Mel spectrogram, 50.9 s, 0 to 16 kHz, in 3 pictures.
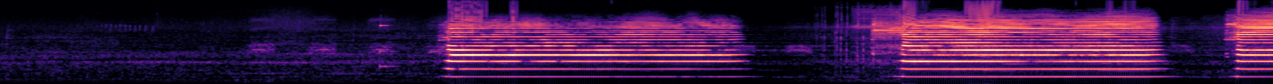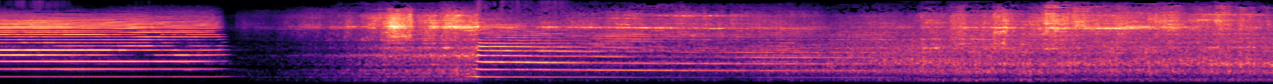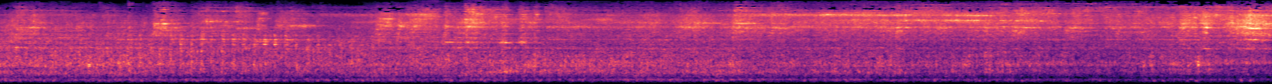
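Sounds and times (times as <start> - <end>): train coaches rumbling and clacking: 0.0 - 7.4, 10.8 - 15.1, 20.0 - 50.9
locomotive horn blasts: 5.8 - 10.2, 11.6 - 15.7, 16.4 - 20.2, 23.0 - 28.9.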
